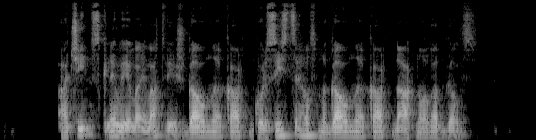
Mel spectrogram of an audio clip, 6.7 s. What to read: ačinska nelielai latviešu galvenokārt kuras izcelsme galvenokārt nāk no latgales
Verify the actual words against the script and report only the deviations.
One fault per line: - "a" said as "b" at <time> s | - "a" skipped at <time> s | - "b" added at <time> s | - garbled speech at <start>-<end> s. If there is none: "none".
none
